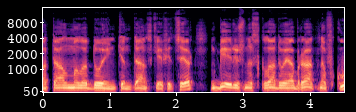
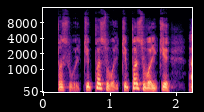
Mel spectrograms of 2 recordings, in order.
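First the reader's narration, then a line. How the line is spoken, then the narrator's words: Offended, elderly officer. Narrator (Russian): обиженно заговорил пожилой интендантский офицер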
